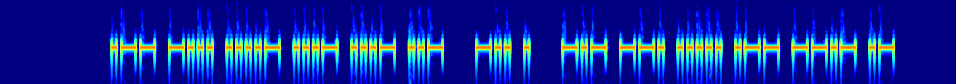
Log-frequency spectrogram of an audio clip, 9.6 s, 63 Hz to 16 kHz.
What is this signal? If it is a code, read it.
Morse code, heard as a keyed tone, about 25 wpm, 700 Hz. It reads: WB4VVU DE KG5WQA
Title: USA Callsign DE Callsign - 6 Characters - 25wpm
